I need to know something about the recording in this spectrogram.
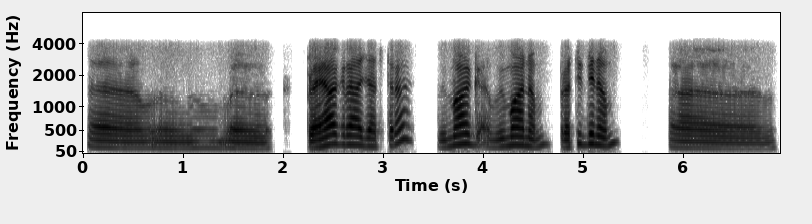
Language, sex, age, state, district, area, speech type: Sanskrit, male, 60+, Karnataka, Bangalore Urban, urban, conversation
